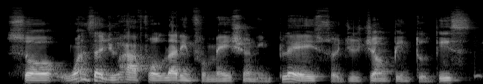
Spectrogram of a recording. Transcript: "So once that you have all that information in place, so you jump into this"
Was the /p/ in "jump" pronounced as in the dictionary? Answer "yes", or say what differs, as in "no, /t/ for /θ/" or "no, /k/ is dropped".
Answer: yes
